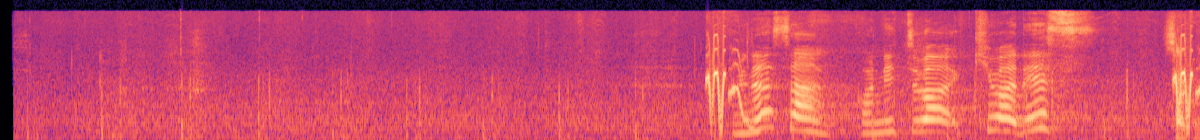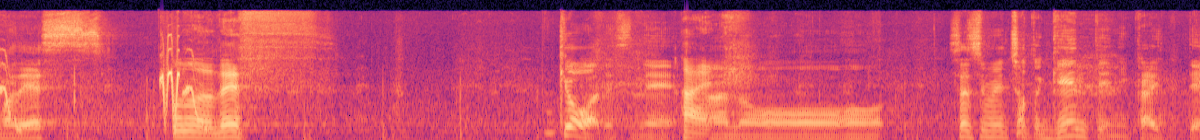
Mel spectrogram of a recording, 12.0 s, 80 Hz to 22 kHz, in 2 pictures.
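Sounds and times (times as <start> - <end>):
footsteps in tennis shoes: 0.1 - 4.8, 5.5 - 11.5
low room hum: 0.1 - 12.0.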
